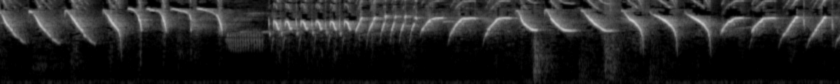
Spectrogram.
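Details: Stimulating canary song: strings of sharp falling whistles, a soft pause, then a fast buzzy trill giving way to evenly spaced loud downslurred notes, about four per second.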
